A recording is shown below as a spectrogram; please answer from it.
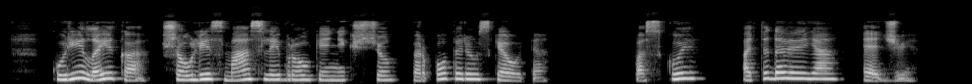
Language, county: Lithuanian, Šiauliai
